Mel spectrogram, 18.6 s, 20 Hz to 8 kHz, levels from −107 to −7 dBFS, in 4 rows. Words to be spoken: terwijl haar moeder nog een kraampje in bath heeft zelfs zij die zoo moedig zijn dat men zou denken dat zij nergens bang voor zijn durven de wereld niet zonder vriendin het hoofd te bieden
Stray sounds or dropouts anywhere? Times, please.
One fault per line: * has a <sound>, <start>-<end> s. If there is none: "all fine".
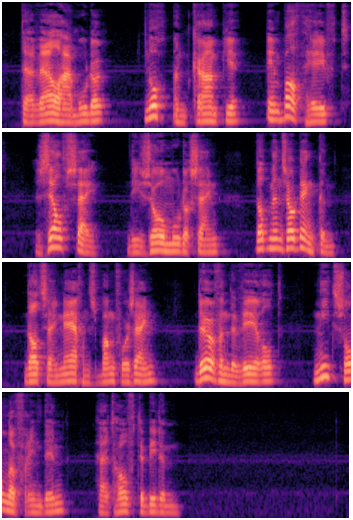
all fine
